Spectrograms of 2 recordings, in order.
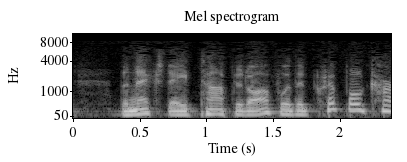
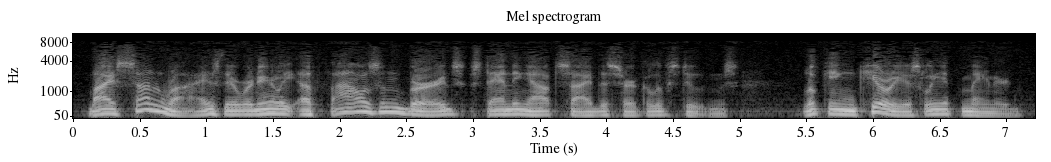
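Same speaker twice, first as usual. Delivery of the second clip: ordinary delivery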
